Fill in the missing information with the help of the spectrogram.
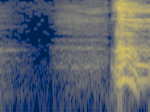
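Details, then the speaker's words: Doctor imitating an upper-airway cough: a quick deep breath in, then one single loud, booming cough, typical of laryngitis, pharyngitis or tracheitis. "if the irritant focuses in the pharynx or in the larynx which is the upper portion of the respiratory tract the COFF is very classically the patient takes a deep breath and gives one single big boom of cough"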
